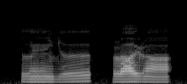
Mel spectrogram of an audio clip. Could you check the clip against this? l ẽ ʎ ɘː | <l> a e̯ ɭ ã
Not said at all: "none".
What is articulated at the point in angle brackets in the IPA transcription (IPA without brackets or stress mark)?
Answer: ɭ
